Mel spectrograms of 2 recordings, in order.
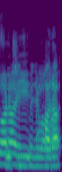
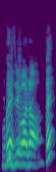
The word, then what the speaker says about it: Fujiwara: 発音の並びか。と、藤Wara instead of Fujihara. Wait, I thought it was Bara. Right. Fujiwara.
